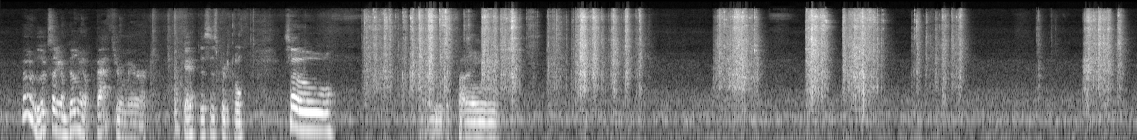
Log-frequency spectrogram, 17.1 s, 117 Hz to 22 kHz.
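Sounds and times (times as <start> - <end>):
plastic pieces clicking and clattering: 5.4 - 9.8, 12.1 - 14.6, 15.5 - 17.0.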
